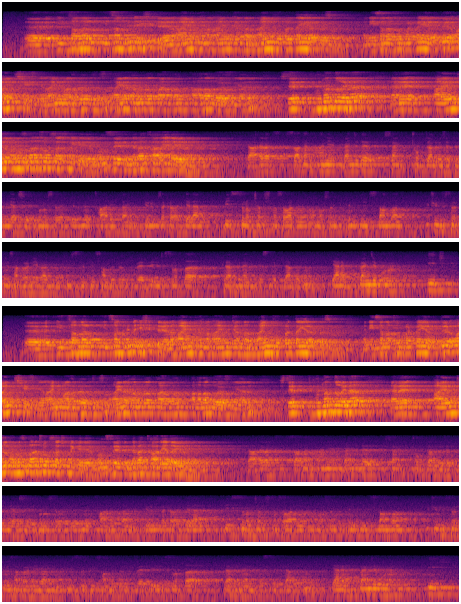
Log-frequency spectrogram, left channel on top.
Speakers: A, on the right (about 40°); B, on the left (about 65°).
A: e, insanlar insan dediğine eşittir. Yani aynı kandan, aynı candan, aynı topraktan yaratılıyorsun. Yani insanlar topraktan yaratılıyor. Aynı şeysin yani. Aynı malzemeden yaratıyorsun. Aynı anadan, anadan, anadan doğuyorsun yani. İşte <laughs> bundan dolayı da yani ayrımcılığın olması bana çok saçma geliyor. Bunun sebebini de ben tarihe dayıyorum.
B: Ya evet zaten hani bence de sen çok güzel özetledin gerçi bunun sebeplerini tarihten günümüze kadar gelen bir sınıf çatışması var dedin. Ondan sonra gittin Hindistan'dan üçüncü sınıf insan örneği verdin, ikinci sınıf insan dedin ve birinci sınıfta piramidin en tepesindekiler dedin. Yani bence bunun ilk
